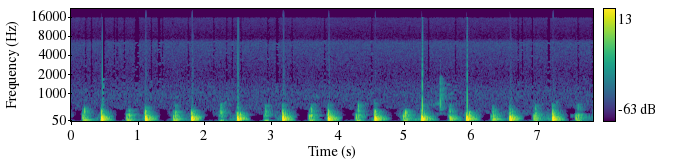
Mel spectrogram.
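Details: Clear, regular paired heart sounds at about 88 beats per minute, settling during recovery after exercise; normal heartbeat.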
